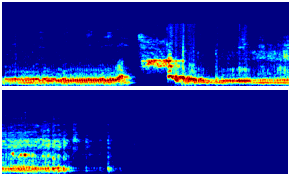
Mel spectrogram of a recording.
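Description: Recorded vocalisations of a mating pair of lions: two loud, harsh roaring calls. The first lasts about two seconds. The second starts high, drops steeply in pitch and runs on about three more seconds, stopping about six seconds in.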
